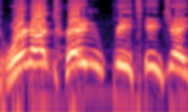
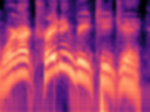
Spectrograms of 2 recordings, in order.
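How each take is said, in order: First: It is said louder and more forcefully. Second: It is said at a normal, quieter volume.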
